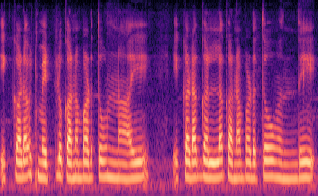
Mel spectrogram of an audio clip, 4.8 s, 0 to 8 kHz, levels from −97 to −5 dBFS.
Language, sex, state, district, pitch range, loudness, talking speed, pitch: Telugu, female, Telangana, Hyderabad, 190-200 Hz, -18 LUFS, 75 wpm, 195 Hz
